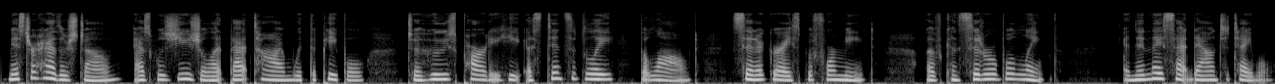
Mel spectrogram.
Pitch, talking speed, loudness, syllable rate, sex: 215 Hz, 150 wpm, -20 LUFS, 5.1 syllables/s, female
